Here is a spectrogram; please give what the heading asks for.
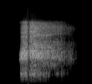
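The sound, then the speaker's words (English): A single big, deep breath, a breathy rush of air that swells at once and holds steady for a little over a second before it cuts off. There is no talk around it. “And you take a big deep breath.”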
